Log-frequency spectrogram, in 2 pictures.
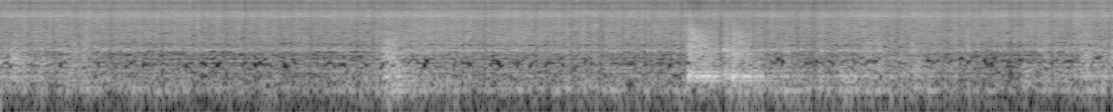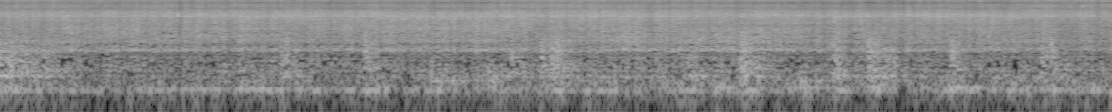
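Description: Tomato sauce sizzling steadily in a non-stick pot while a wooden spatula stirs and scrapes it, with a few soft knocks. Fried eggplant slices are stirred into the sauce partway through, and there is a louder clatter about seven seconds in.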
